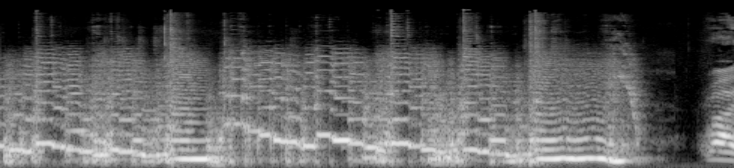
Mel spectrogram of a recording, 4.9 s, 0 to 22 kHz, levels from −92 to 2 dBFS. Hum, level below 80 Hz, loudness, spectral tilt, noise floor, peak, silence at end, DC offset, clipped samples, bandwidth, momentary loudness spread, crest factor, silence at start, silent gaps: none; -48 dBFS; -12 LUFS; -7 dB/octave; -35 dBFS; 0 dBFS; 0 s; under 0.1%; under 0.1%; 13.5 kHz; 6 LU; 10 dB; 0 s; none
